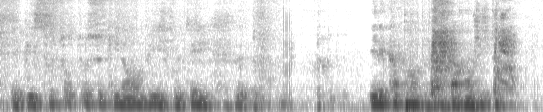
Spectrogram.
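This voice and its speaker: A man speaks at a moderate pace with long, frequent pauses, in a medium-pitched, dark, mellow voice that is somewhat breathy. His delivery is monotone and flat, with audible room echo. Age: 70s. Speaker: preacher. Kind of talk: sermon. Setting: church. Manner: halting.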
